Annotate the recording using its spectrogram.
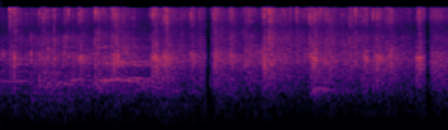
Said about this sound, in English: Yeah, I got one guy trying to clap, so help him out, somebody.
